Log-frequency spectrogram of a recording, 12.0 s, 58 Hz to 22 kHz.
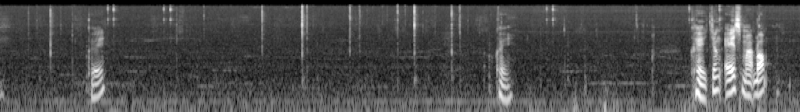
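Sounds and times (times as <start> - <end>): computer keyboard keystrokes: 3.9 - 7.0.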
